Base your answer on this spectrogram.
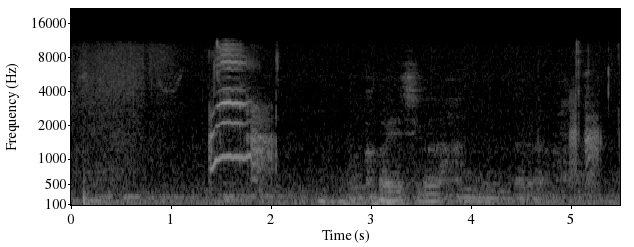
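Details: Rescued calico kitten, two to three weeks old, meets the resident black cat indoors; one clear arched meow, then quiet voices and low rustling.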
